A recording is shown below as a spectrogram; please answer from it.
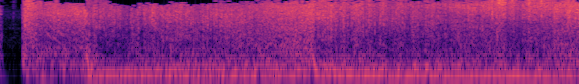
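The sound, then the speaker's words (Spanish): A World War II tank fires its gun near a bridge and a house explodes: one sudden heavy blast right at the start swells into a sustained, loud roaring rumble that carries to the end. “El tanque dispara.”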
